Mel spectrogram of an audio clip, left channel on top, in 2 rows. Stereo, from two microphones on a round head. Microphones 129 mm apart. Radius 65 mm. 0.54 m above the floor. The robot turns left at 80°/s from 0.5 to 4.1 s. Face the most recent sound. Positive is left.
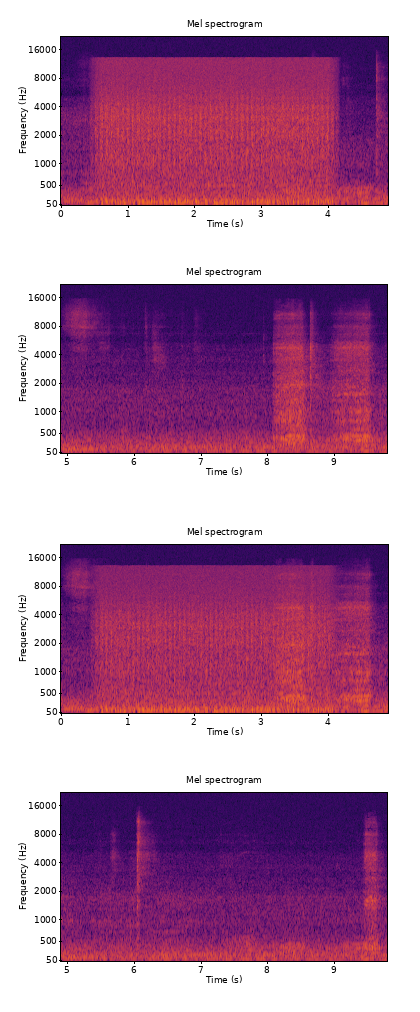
No sound to turn to.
